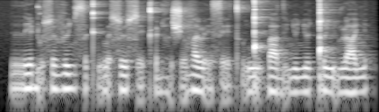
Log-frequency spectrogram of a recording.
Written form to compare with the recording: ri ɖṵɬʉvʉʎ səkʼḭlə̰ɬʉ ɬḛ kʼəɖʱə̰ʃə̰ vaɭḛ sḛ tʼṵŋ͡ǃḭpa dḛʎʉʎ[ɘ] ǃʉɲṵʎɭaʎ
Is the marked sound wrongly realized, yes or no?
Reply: yes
